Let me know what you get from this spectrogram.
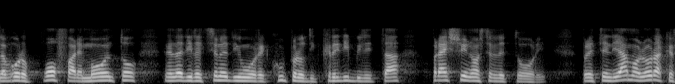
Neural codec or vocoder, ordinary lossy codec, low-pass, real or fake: codec, 16 kHz, about 1 kbps, DyCAST, with the encoder's durations; none; 5.4 kHz; fake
